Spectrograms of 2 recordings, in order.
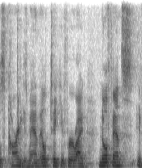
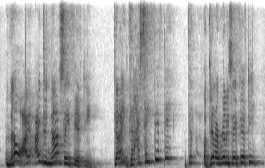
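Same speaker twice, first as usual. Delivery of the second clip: mock shocked salesman; 9 semitones higher than usual. Salesman fakes shocked denial.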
